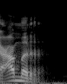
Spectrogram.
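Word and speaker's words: عمرو: Itu bukan Umar ya, tapi Amr. Membedakan Umar dengan Amr kalau ada wau di ujungnya setelah ro itu wau, maka bacanya Amr ya, bukan baca Umar. Kalau Umar enggak ada wunya. Coba lihat itu di situ tulisannya Umaro tapi ada wau. Berarti salah tulis bukan Umar tapi Amr.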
